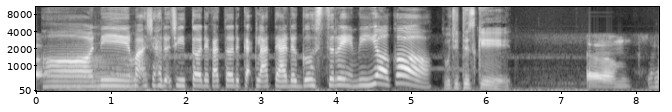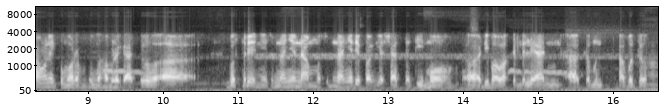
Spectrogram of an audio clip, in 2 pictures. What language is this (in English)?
Malay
